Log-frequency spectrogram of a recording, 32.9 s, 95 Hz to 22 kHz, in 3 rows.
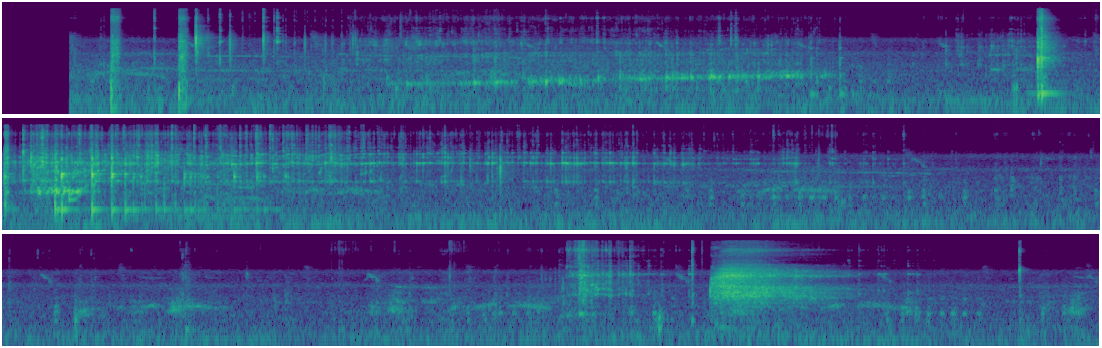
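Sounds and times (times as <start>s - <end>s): carbonation fizzing and crackling: 2.7s - 8.2s, 11.0s - 20.0s
soda pouring into a glass: 3.4s - 8.4s, 9.8s - 20.1s, 27.5s - 30.8s.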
